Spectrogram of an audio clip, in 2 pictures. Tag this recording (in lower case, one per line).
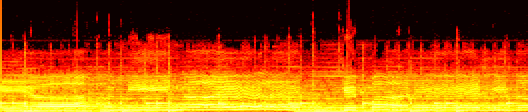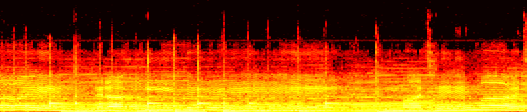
singing
music
carnatic music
